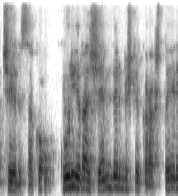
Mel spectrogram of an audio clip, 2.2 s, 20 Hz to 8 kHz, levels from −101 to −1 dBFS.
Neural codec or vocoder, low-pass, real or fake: none; 7.2 kHz; real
